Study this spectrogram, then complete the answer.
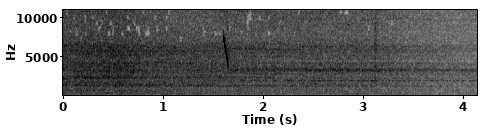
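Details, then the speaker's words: Mercedes Sprinter after replacing the defective blower regulator that kept the blower on with key off: steady airy rush from the blower fan, easing as speed is lowered, no grinding or ticking; normal blower operation. "so this is fixed guys this is fixed the problem was a defective blower regulator so now I can remove my test light let's reconnect the blower itself now let's hear the blower run"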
